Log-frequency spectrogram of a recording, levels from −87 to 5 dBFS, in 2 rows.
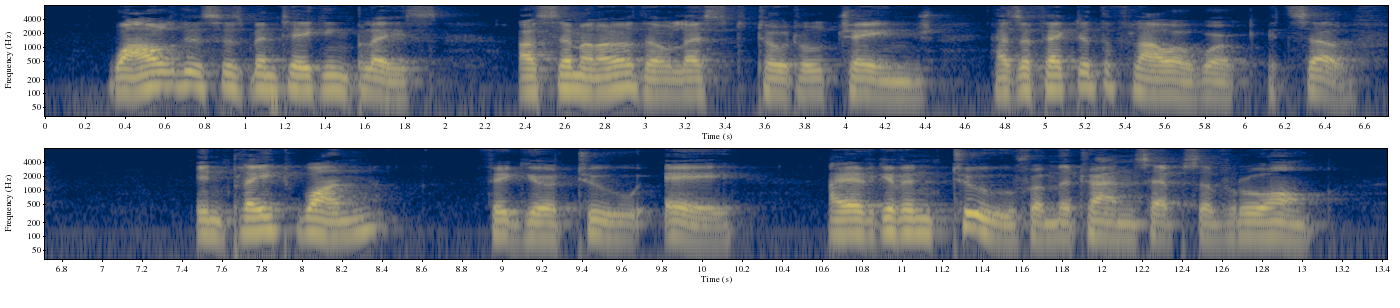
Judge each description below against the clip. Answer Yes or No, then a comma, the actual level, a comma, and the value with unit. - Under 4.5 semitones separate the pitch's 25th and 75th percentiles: Yes, average, 3.8 semitones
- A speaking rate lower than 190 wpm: Yes, average, 145 wpm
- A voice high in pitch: No, low, 110 Hz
